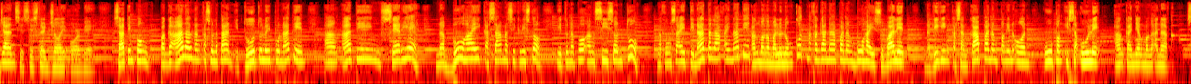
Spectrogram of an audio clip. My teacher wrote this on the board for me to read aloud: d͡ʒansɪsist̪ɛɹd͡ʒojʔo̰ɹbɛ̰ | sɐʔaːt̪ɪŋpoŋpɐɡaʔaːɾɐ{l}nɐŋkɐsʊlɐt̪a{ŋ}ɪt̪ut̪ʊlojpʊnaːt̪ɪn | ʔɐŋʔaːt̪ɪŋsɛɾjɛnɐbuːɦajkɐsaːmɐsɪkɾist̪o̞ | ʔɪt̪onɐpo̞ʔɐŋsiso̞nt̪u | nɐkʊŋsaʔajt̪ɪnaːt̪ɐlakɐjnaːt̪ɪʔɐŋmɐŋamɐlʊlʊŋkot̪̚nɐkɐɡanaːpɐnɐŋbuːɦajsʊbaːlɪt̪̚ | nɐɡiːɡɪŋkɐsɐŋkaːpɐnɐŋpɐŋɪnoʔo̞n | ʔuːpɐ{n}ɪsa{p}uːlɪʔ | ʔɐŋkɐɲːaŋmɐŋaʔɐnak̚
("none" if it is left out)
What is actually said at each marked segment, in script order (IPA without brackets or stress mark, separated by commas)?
l, n, ŋ, ʔ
